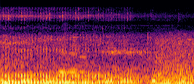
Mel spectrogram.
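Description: Small motorcycle engine of a becak motor (motorcycle-powered pedicab) pulling away and running steadily, growing a little quieter toward the end.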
